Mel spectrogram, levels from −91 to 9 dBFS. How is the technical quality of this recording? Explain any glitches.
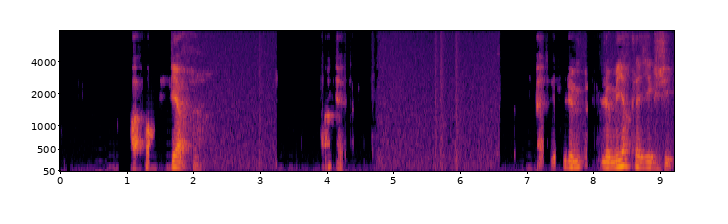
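The recording has clear echo-canceller trouble typical of a two-way call. The audio tops out around 8 kHz, as call processing does.

Speech suppressed in double talk occurs from 0.3 to 1.7 s, 3.91 to 4.29 s, and 6.98 to 8.13 s. The talker's level sinks hard in pieces. The deepest dip is about 35 dB in the first stretch, about 25 dB in the second, and about 30 dB in the third. About a second is lost in the first stretch. The likely cause is both sides talking at once. The canceller could not tell the talker from the loudspeaker echo, so it ducked everything.

The other side's voice leaks through in two brief scraps, at 3.22 to 3.28 s and 7.86 to 7.93 s. These are short fragments of a second voice. The first sits about 30 dB below the talker. The second is louder, about 20 dB below. This is likely loudspeaker sound reaching the microphone and surviving the echo canceller. 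Each scrap lasts well under a tenth of a second.

Background is gated by the echo canceller at 3.28 to 3.63 s, 4.57 to 4.75 s, and 6.61 to 6.70 s. The room tone drops away by about 31, 30 and 29 dB, then snaps back. The gaps last roughly 0.4, 0.2 and 0.1 s. The canceller clamped the microphone while the loudspeaker played. The first gate follows right after the leak at 3.28 s.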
